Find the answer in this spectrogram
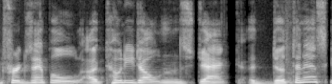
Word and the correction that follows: Duquesne: is that how we pronounce his name? – Jack Duquesne.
